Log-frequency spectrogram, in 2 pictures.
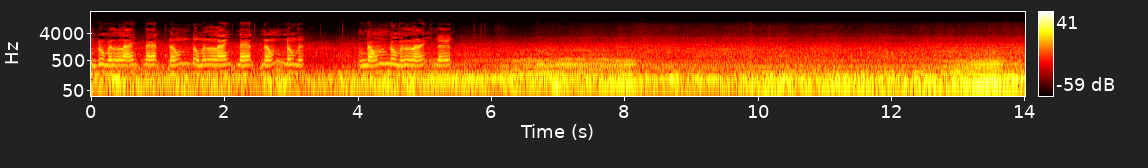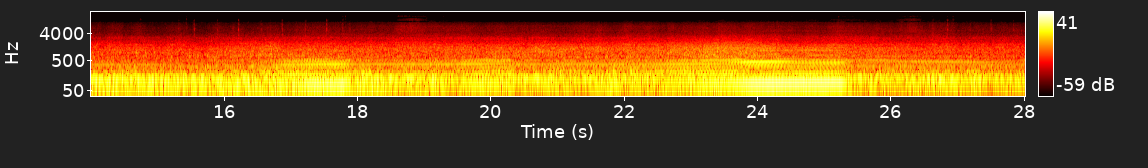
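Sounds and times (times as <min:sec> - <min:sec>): car engine accelerating: 0:00.0 - 0:28.0
road and tyre rumble: 0:00.0 - 0:28.0.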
